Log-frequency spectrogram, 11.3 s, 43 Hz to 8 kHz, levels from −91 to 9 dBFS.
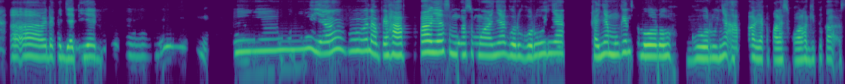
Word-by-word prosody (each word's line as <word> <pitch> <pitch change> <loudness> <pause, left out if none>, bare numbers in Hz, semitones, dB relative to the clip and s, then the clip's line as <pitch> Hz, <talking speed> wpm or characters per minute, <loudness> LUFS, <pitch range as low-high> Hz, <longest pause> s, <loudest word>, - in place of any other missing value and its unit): Heeh, 245 +1 +1
ada 235 - -3
kejadian, 225 +1 -2
gitu, - - -28 0.2
mmm, 245 -1 -16
mhm, 405 +12 -12 0.4
mmm. 270 - -16 0.3
Mmm, 350 +4 -5
ya 295 - 0 0.2
ampun, 345 0 -2
ampe 260 -1 0
hapal 270 +4 +6
ya 310 - +7
semua-semuanya, 270 -2 -2
guru-gurunya. 260 +4 0 0.4
Kayaknya 245 +5 +1
mungkin 305 +4 0
seluruh 245 -1 +4 0.2
gurunya 220 +3 0
hapal 205 +4 -4
ya, - - 0
kepala 200 -1 -1
sekolah 195 +1 -3
gitu, 200 +3 -13
Kak, 210 -1 -5
260 Hz, 135 wpm, -19 LUFS, 235-310 Hz, 0.4 s, ya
